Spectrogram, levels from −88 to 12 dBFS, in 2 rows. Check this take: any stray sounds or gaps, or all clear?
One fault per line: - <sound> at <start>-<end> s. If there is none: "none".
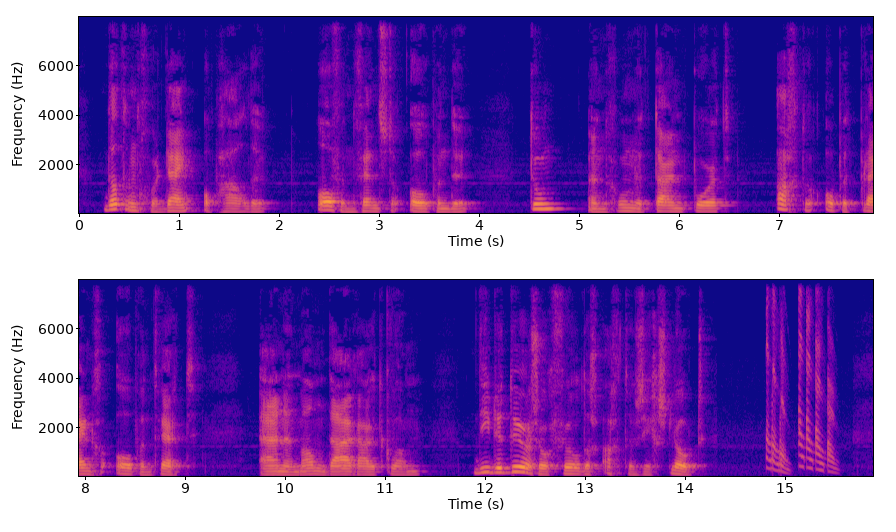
- chirp at 14.8-15.6 s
